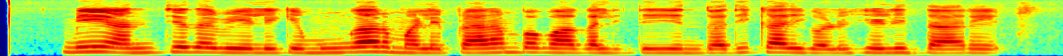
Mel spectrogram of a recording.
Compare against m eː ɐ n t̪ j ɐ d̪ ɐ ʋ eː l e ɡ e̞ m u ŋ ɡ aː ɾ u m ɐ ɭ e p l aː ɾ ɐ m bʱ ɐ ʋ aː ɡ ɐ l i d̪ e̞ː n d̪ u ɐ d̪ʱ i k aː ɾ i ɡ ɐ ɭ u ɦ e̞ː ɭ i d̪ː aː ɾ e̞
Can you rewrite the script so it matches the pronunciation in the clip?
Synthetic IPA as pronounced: m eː ɐ n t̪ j ɐ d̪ ɐ ʋ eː ɭ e ɡ e̞ m u ŋ ɡ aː ɾ u m ɐ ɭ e p ɾ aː ɾ ɐ m bʱ ɐ ʋ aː ɡ ɐ l i d̪ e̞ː n d̪ u ɐ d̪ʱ i k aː ɾ i ɡ ɐ ɭ u ɦ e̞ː ɭ i d̪ː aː ɾ e̞

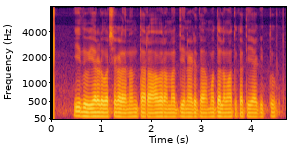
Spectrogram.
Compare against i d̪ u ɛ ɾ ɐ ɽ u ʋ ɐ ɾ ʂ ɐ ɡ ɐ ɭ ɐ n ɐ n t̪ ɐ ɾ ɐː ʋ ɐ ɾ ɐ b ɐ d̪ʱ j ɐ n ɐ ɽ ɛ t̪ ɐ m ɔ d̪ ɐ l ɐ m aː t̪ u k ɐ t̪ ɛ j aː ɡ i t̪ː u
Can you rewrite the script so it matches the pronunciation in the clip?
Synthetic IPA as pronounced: i d̪ u ɛ ɾ ɐ ɽ u ʋ ɐ ɾ ʂ ɐ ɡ ɐ ɭ ɐ n ɐ n t̪ ɐ ɾ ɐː ʋ ɐ ɾ ɐ m ɐ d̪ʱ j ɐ n ɐ ɽ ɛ d̪ ɐ m ɔ d̪ ɐ l ɐ m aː t̪ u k ɐ t̪ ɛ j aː ɡ i t̪ː u

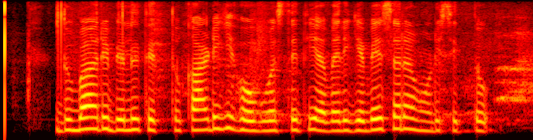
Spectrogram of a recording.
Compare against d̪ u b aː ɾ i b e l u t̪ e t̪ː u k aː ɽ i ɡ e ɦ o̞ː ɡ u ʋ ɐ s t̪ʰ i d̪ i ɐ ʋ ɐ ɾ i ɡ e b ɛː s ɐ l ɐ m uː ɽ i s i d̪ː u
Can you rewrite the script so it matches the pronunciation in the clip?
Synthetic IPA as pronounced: d̪ u b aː ɾ i b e l u t̪ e t̪ː u k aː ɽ i ɡ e ɦ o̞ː ɡ u ʋ ɐ s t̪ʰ i t̪ i ɐ ʋ ɐ ɾ i ɡ e b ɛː s ɐ ɾ ɐ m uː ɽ i s i t̪ː u

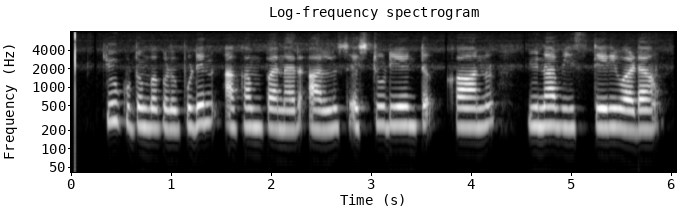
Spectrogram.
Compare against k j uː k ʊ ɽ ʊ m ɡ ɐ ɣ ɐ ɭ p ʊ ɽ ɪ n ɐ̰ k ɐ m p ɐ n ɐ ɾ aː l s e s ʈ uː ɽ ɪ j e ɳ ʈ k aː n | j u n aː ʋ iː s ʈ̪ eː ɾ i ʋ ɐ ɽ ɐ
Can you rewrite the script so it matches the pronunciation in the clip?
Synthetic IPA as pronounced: k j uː k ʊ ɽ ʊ m b ɐ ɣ ɐ ɭ p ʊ ɽ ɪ n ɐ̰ k ɐ m p ɐ n ɐ ɾ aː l s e s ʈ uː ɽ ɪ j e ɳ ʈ k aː n | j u n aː ʋ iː s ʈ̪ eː ɾ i ʋ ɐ ɽ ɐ

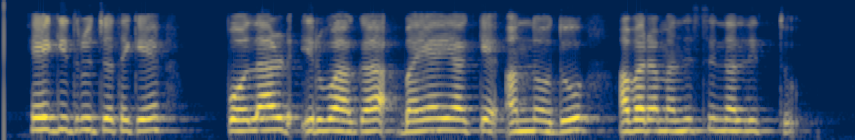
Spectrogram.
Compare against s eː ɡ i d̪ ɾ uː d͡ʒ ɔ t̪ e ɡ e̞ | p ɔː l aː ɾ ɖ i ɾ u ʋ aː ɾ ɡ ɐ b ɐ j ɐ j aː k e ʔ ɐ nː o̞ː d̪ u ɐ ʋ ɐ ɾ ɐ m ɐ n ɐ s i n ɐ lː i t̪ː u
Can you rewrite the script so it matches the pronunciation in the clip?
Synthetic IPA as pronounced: h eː ɡ i d̪ ɾ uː d͡ʒ ɔ t̪ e ɡ e̞ | p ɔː l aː ɾ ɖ i ɾ u ʋ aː ɡ ɐ b ɐ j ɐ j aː k e ʔ ɐ nː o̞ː d̪ u ɐ ʋ ɐ ɾ ɐ m ɐ n ɐ s i n ɐ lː i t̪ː u

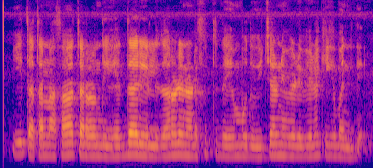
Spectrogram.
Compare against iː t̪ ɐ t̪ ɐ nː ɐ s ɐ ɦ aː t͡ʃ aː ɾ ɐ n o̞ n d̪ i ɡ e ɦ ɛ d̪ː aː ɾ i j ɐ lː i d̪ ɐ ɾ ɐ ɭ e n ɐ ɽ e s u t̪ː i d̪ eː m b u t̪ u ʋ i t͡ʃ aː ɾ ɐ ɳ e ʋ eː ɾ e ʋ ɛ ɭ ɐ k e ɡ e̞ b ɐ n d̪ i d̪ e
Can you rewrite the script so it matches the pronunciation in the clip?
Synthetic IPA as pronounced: iː t̪ ɐ t̪ ɐ nː ɐ s ɐ ɦ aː t͡ʃ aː ɾ ɐ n o̞ n d̪ i ɡ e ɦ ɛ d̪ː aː ɾ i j ɐ lː i d̪ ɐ ɾ ɐ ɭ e n ɐ ɽ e s u t̪ː i d̪ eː m b u d̪ u ʋ i t͡ʃ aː ɾ ɐ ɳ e ʋ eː ɭ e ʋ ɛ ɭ ɐ k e ɡ e̞ b ɐ n d̪ i d̪ e

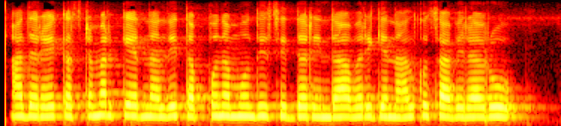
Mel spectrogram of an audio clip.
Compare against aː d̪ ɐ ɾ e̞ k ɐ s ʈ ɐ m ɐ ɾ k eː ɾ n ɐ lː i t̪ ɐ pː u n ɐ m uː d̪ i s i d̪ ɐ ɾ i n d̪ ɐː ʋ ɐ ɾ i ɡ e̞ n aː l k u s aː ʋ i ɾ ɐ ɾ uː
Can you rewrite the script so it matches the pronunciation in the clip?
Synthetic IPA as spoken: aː d̪ ɐ ɾ e̞ k ɐ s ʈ ɐ m ɐ ɾ k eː ɾ n ɐ lː i t̪ ɐ pː u n ɐ m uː d̪ i s i d̪ː ɐ ɾ i n d̪ ɐː ʋ ɐ ɾ i ɡ e̞ n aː l k u s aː ʋ i ɾ ɐ ɾ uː

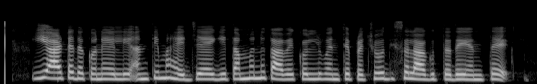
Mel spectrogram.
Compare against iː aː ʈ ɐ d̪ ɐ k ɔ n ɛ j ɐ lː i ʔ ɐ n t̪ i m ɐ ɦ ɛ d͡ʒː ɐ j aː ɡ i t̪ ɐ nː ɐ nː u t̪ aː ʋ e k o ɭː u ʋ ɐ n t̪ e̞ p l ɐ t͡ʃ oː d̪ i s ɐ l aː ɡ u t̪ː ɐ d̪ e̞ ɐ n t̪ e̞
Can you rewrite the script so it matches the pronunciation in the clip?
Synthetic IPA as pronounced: iː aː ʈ ɐ d̪ ɐ k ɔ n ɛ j ɐ lː i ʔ ɐ n t̪ i m ɐ ɦ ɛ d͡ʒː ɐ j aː ɡ i t̪ ɐ mː ɐ nː u t̪ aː ʋ e k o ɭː u ʋ ɐ n t̪ e̞ p ɾ ɐ t͡ʃ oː d̪ i s ɐ l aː ɡ u t̪ː ɐ d̪ e̞ ɐ n t̪ e̞

